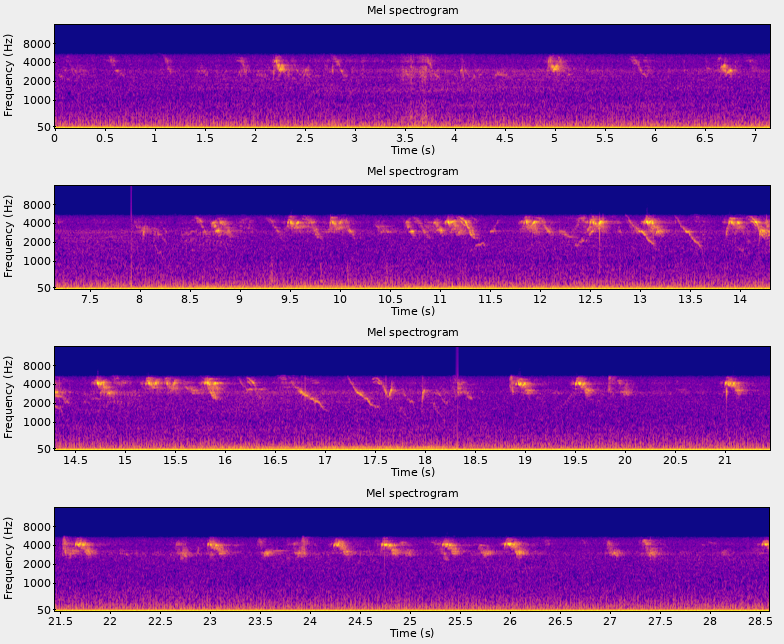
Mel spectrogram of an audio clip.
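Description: Birds chirping: many short, high chirps, some sliding downward in pitch, coming in quick runs, over a steady background hiss.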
